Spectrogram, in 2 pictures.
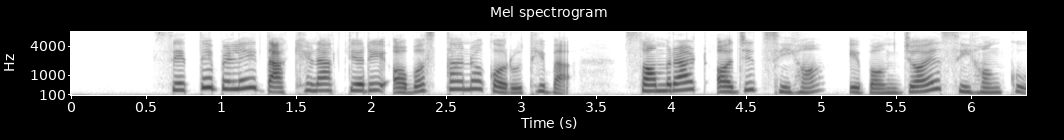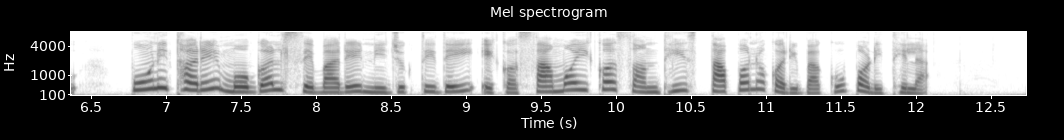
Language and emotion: Odia, neutral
